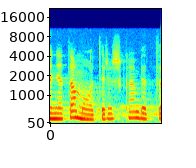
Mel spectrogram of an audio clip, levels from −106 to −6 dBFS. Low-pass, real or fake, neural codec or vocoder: 10.8 kHz; real; none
